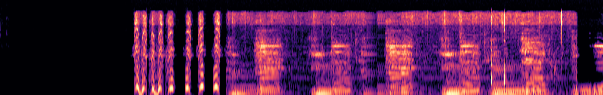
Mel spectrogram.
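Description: A DJ cuts music in on turntable-style platters and a mixer: silence for just over a second, then a quick run of chopped, stuttering bursts, then the track plays on with a plucked melody.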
